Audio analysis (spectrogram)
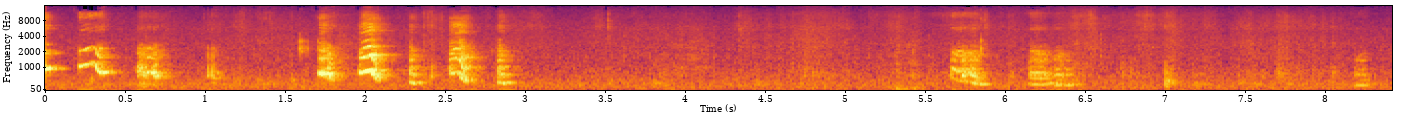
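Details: Labrador Retriever puppy litter at 14 days old, indoors; a burst of sharp squeaky yelps and whimpers, a pause, then softer falling whines that fade into quiet grunts.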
